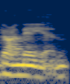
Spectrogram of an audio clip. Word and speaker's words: Ghanaian: Okay, so I'm back and it's pronounced Ghanaian. So she is from Ghana, her and her family, and they're Ghanaian.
